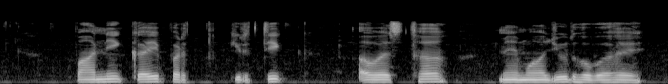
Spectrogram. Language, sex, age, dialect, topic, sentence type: Magahi, male, 31-35, Southern, agriculture, statement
